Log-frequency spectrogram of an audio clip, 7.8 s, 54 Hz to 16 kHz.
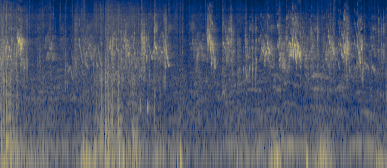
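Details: Budgie singing on 14 March 2024: chattering warble of squawky chirps and short buzzy notes, quieter at first, then louder sharp peaks in the second half, with some faint low background noise.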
